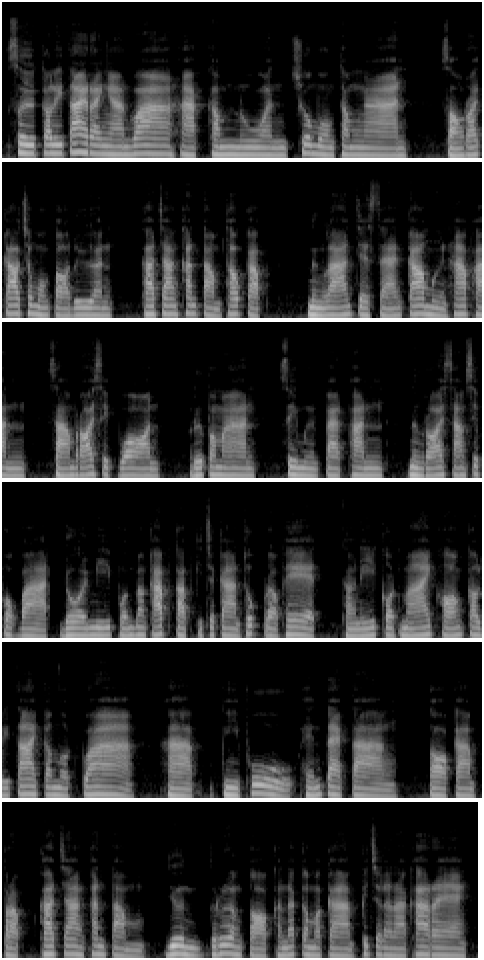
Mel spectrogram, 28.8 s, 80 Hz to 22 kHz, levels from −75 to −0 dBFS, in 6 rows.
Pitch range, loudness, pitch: 140-160 Hz, -28 LUFS, 145 Hz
